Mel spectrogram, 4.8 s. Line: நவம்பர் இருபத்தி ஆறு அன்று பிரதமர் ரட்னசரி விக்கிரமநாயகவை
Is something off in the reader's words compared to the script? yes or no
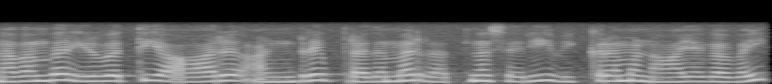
no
